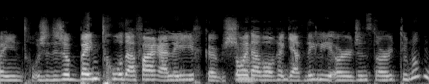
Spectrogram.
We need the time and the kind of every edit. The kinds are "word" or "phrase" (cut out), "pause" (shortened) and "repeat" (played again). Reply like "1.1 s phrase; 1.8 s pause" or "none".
2.4 s word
